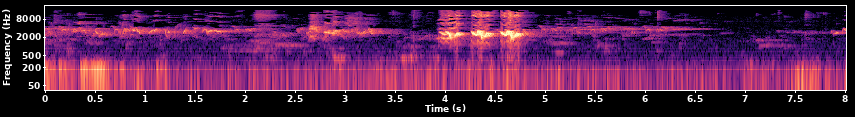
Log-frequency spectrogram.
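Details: Yellow-vented bulbul carrying kutilang phrases, recorded as a master song for bird training; a thin high twittering run, then three loud, emphatic, bubbly notes in a row, a faint low thump early on.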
